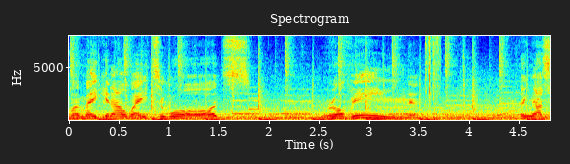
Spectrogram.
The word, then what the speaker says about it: Rovinj: making our way towards ravine I think that's how you pronounce it it's got a j on the end but I think that's silent it looks like ring but it's rine anyway it's beautiful little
